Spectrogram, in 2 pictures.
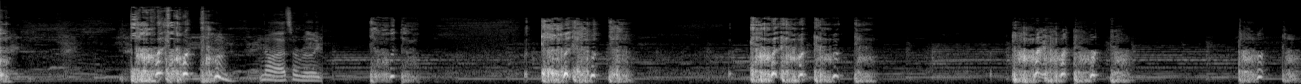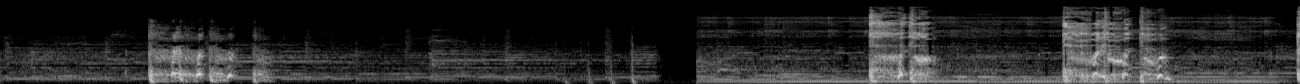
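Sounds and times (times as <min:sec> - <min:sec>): quiet music: 0:00.0 - 0:26.0
woman coughing: 0:01.3 - 0:02.5, 0:03.7 - 0:04.3, 0:05.2 - 0:06.4, 0:07.5 - 0:08.8, 0:10.1 - 0:11.4, 0:12.4 - 0:13.1, 0:14.5 - 0:15.8, 0:21.7 - 0:22.4, 0:23.6 - 0:24.8.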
